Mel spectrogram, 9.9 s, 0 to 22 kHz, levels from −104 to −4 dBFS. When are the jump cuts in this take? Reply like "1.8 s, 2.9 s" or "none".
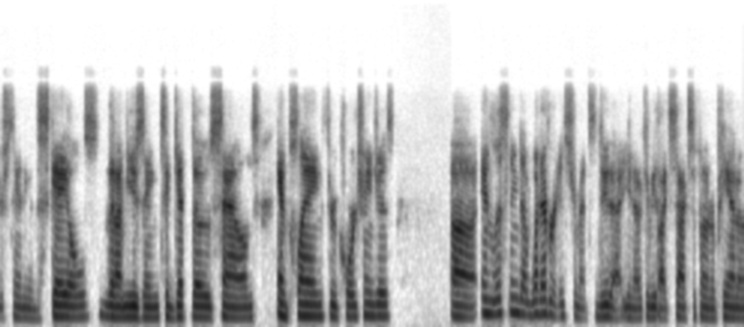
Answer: none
